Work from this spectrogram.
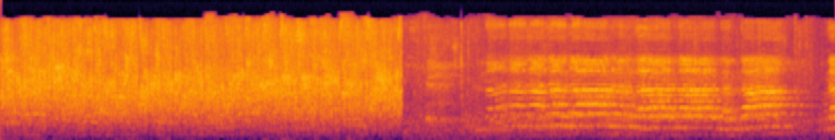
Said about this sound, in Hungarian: És nagy tapsot!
